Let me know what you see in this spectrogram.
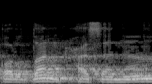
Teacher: تنوین کے بعد حا آنے کی وجہ سے اظہار ہے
